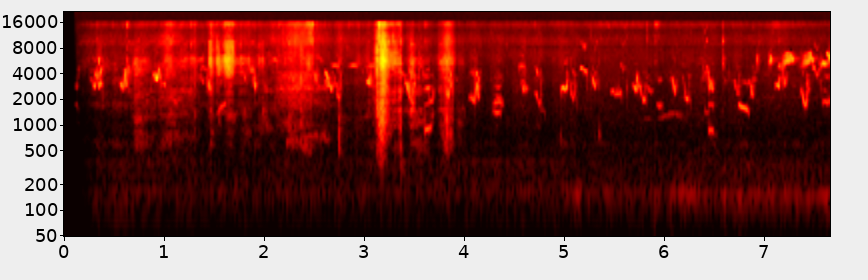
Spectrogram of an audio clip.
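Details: Grey francolin chicks giving many short, high, thin peeping chirps in quick irregular succession throughout, with several broad rustling bursts of handling or movement noise in the first three seconds and a low steady hum beneath.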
